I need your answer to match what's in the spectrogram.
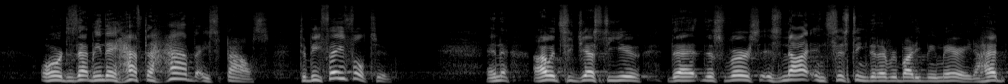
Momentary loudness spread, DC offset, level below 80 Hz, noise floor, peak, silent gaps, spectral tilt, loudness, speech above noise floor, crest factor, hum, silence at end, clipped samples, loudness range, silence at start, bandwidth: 10 LU; under 0.1%; under -90 dBFS; -62 dBFS; -4 dBFS; none; -5.5 dB/octave; -25 LUFS; 37 dB; 22 dB; none; 0.05 s; under 0.1%; 5 LU; 0.4 s; 18 kHz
